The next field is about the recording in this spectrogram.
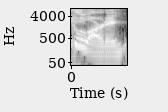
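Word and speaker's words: Guiraudie: by uh alen Gard or however we decided we pronounce it's gardi it's gardi sick um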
